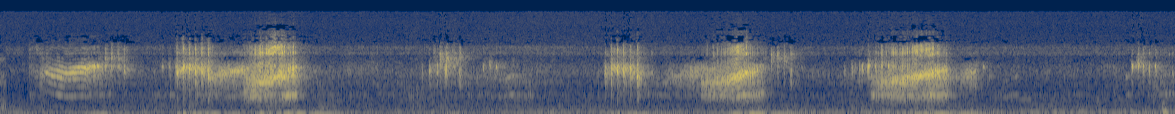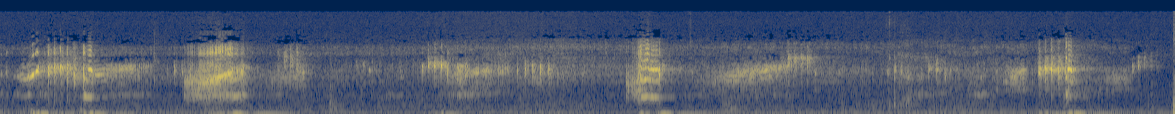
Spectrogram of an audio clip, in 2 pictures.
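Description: A common river frog (Amiitia angulensis) calls repeatedly in bursts, combining quick clicking notes and a deep, growling rattle in one call, steady over a faint background hum, with no voices.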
